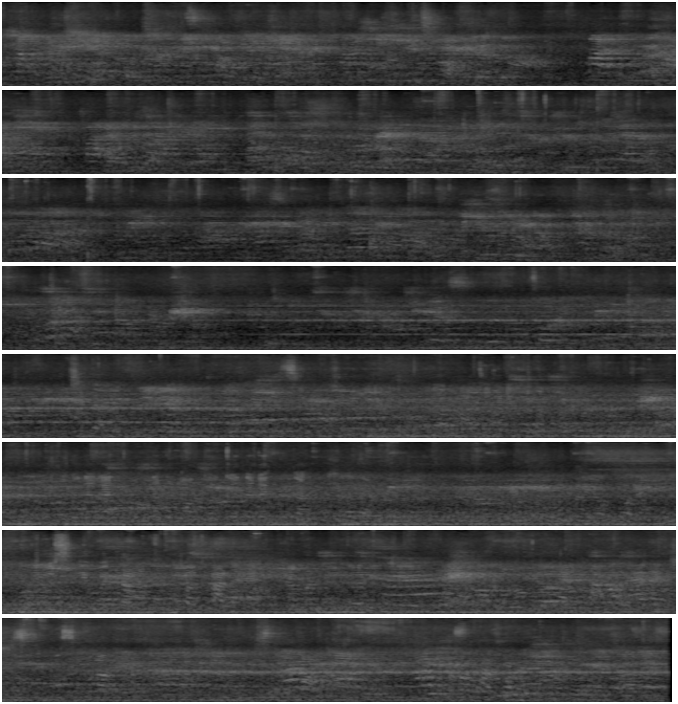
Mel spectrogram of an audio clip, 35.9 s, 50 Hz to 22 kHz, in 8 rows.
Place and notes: South Shaanxi Road Station, Shanghai - On the platform
On the platform waiting for the train, Voice message broadcasting station, Binaural recording, Zoom H6+ Soundman OKM II
Shanghai, China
